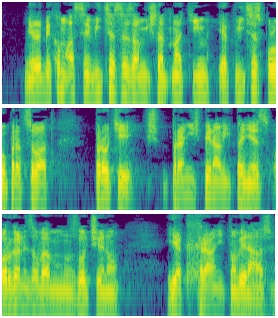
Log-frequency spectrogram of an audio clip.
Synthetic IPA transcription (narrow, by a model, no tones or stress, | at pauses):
mɲɛlɪbɪxo̞mʔasɪviːt͡sɛsɛzamiːʃlɛt̪nat̪̚ciːmjakviːt͡sɛspo̞lupɾat͡so̞vat̪ | pɾo̞cɪpɾaɲiːʃpɪnaviːxpɛɲɛsʔo̞ɾɡanɪzovamuzlo̞t͡ʃɪnu | jakxɾaːɲɪt̪no̞vɪnaːr̝ɪ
